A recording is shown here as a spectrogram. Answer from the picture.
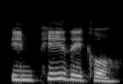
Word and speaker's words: empirical: Ở đây mình có một số từ mới ha, là ở đây mình có từ là empirical, chữ này là chữ em này, mình đọc là chữ im này ha, vì nó không nhận dụng nhấn.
